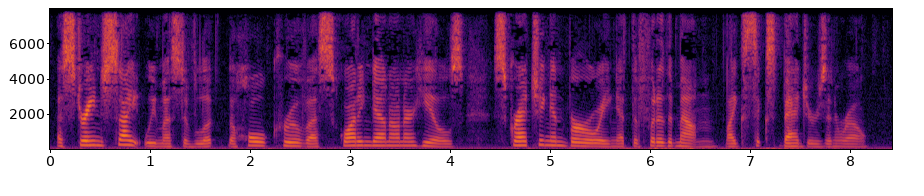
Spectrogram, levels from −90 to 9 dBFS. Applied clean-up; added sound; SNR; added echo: none; none; none; none.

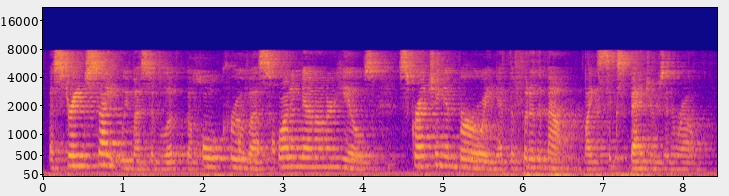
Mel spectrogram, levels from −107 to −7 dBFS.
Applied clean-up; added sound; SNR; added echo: none; Fowl; 19 dB; reverberation time 0.9 s.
